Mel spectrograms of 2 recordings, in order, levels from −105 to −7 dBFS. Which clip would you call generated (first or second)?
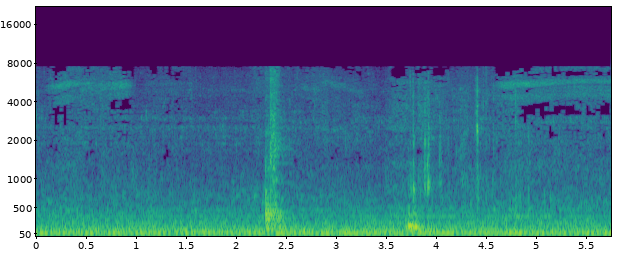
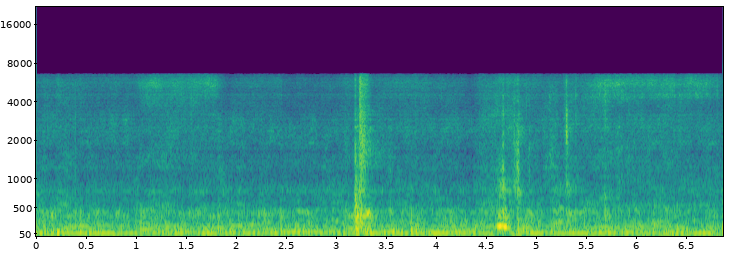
second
